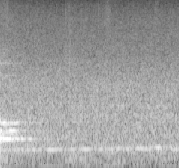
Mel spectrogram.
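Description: A man's voice breaking off right at the start, then a pause of steady background hiss with a faint, even hum.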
